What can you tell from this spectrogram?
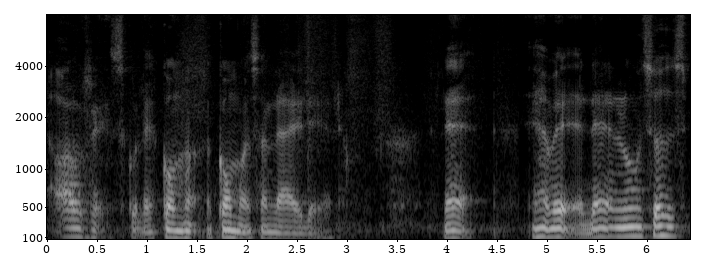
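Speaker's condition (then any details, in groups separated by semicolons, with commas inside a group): Aphasia after brain injury; word-finding difficulty, circumlocution, could not speak at first after injury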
